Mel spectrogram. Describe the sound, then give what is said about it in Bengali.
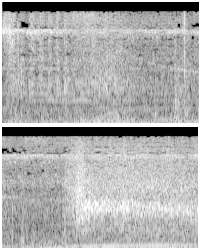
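A car speeds along at night with tyres squealing and skidding over a steady engine roar, the screech swelling louder in the second half. “গাড়ি আগুনের মতো চলছে”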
